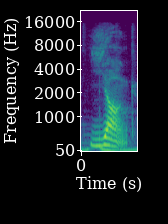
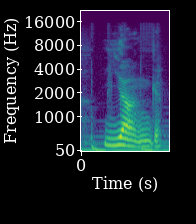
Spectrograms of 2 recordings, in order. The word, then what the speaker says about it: young: a M et G, ça se prononcera exactement comme dans le mot sing, sing, le mot chanter. Donc c'est vraiment un son ng à la fin, young, young.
